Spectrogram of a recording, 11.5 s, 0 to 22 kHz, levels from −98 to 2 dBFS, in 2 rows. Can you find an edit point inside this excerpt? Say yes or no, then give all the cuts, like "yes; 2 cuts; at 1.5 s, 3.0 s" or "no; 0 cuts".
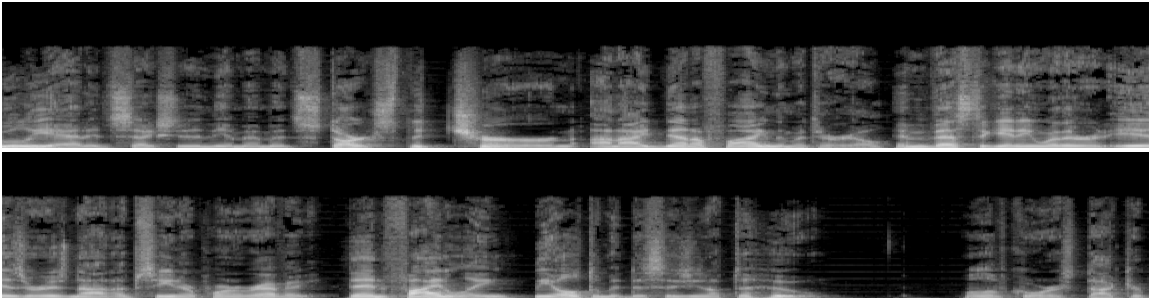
yes; 2 cuts; at 7.4 s, 8.4 s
